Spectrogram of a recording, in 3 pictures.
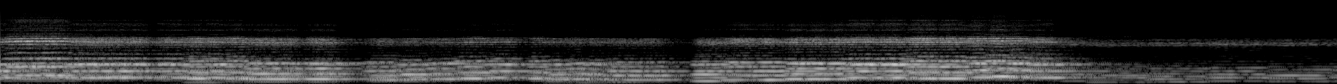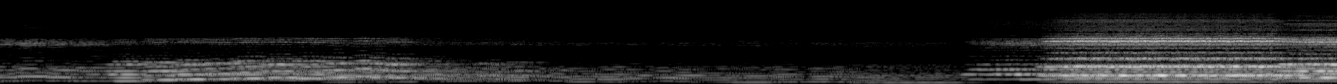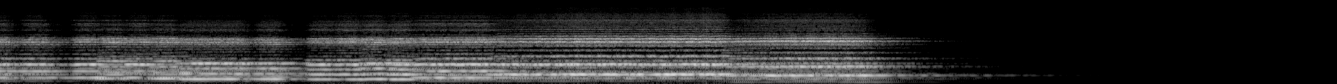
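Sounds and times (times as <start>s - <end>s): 
second tenor singing in the foreground: 0.0s - 11.2s, 14.5s - 18.6s, 23.0s - 36.2s.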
